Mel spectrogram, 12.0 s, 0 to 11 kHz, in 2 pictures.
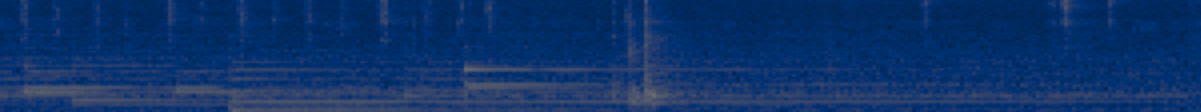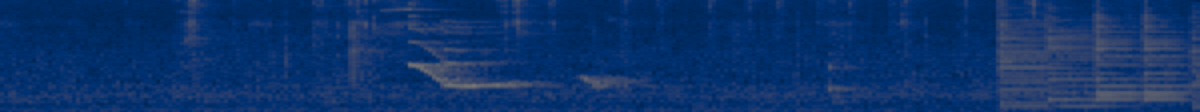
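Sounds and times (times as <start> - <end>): puppy whining: 5.3 - 10.9.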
